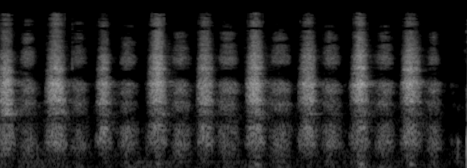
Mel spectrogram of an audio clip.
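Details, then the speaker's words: Demonstration of central neurogenic hyperventilation, a rapid deep breathing pattern from bilateral deep cerebral dysfunction; may also be heard with cardiac insult such as heart failure or myocardial infarction. "And you may even hear this type of breathing in someone who's experiencing cardiac insult, such as heart failure or myocardial infarction."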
